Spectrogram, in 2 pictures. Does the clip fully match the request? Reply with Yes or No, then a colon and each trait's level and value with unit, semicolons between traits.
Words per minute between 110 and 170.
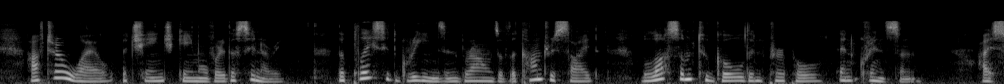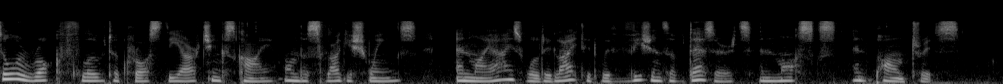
Yes: average, 150 wpm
